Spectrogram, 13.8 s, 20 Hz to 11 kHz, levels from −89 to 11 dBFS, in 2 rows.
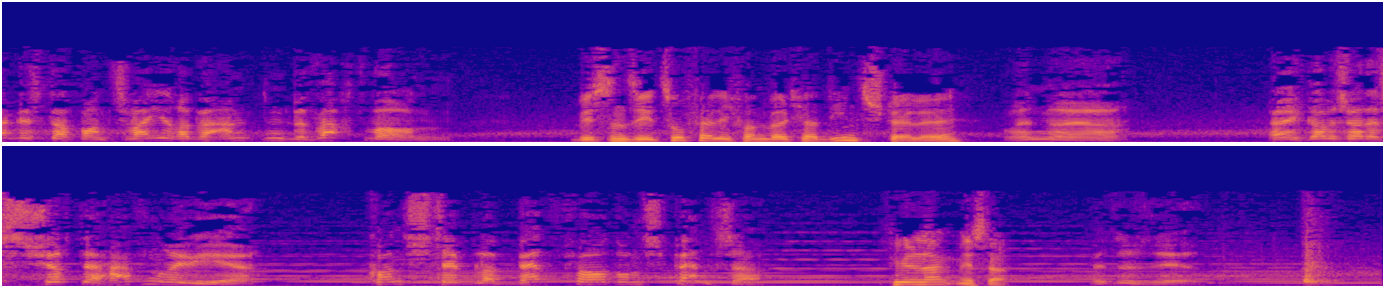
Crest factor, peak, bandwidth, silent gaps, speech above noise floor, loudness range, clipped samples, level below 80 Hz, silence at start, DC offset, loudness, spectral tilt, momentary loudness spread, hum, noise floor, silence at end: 18 dB; -6 dBFS; 7.8 kHz; none; 25 dB; 3 LU; under 0.1%; -62 dBFS; 0 s; 0.1%; -23 LUFS; -4.5 dB/octave; 13 LU; none; -48 dBFS; 0 s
